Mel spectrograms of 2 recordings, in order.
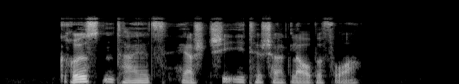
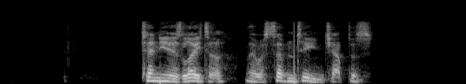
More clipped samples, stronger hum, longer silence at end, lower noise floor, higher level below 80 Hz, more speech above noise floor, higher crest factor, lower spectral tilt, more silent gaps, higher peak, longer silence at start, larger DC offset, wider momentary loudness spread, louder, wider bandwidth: neither; neither; about the same, 1.05 s vs 0.95 s; second, -75 dBFS vs under -90 dBFS; about the same, -44 dBFS vs -48 dBFS; second, 55 dB vs over 70 dB; about the same, 20 dB vs 20 dB; second, -2.5 dB/octave vs -5.5 dB/octave; neither; about the same, -2 dBFS vs -4 dBFS; second, 0.6 s vs 1.4 s; neither; first, 14 LU vs 11 LU; about the same, -19 LUFS vs -20 LUFS; first, 10.5 kHz vs 8 kHz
